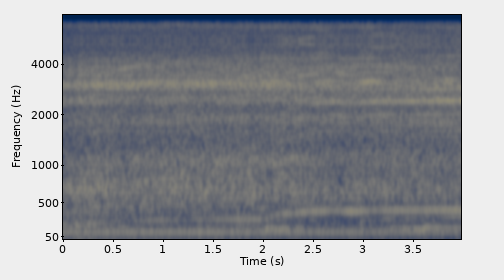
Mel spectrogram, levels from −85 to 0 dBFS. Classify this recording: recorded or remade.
recorded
